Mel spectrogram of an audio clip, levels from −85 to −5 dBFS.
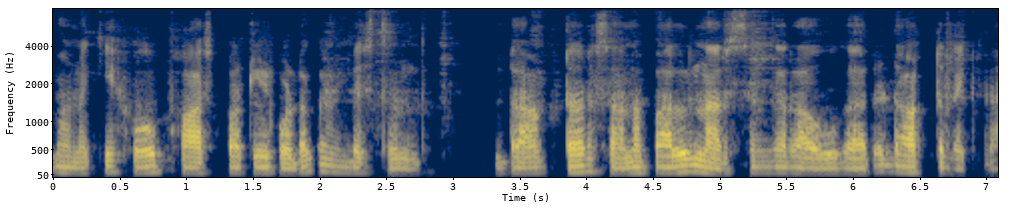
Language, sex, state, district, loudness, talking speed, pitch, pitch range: Telugu, male, Andhra Pradesh, Srikakulam, -21 LUFS, 95 wpm, 95 Hz, 85-100 Hz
